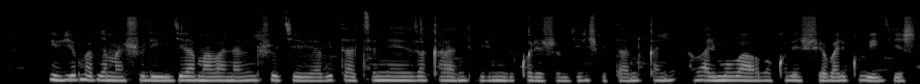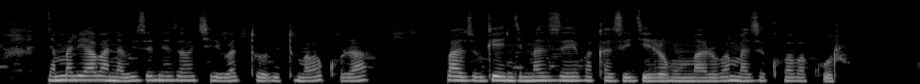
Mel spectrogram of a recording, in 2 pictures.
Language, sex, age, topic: Kinyarwanda, female, 25-35, education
